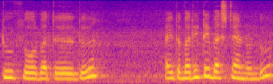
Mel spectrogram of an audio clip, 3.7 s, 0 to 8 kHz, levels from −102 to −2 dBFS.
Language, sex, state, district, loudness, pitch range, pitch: Tulu, female, Karnataka, Dakshina Kannada, -14 LUFS, 200-255 Hz, 225 Hz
